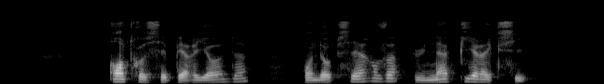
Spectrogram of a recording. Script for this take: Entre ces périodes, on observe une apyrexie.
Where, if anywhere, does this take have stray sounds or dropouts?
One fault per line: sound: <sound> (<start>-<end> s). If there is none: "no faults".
no faults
